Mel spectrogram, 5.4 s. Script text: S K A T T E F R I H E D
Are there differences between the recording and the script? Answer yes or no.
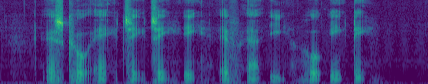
no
